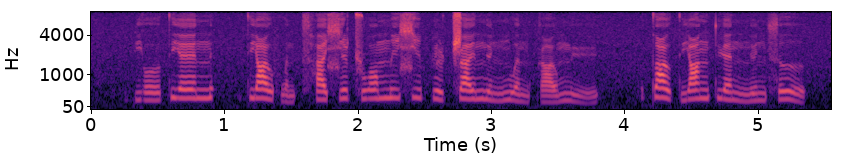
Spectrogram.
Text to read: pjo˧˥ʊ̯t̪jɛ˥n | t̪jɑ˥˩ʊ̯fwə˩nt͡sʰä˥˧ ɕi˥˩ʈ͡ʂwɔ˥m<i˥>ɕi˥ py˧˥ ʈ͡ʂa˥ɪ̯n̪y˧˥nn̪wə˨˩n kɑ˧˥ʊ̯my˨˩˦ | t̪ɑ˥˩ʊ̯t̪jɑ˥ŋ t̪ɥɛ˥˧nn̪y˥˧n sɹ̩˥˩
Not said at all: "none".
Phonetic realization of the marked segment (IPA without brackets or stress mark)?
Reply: i˥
